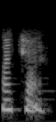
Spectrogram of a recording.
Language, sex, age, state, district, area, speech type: Assamese, female, 45-60, Assam, Kamrup Metropolitan, urban, conversation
